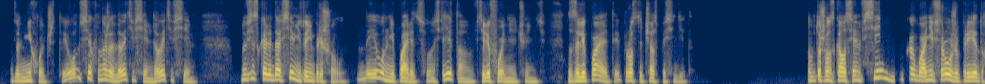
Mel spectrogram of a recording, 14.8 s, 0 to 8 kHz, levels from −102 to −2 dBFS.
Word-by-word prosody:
Вот 125 -1 -9
он 125 +1 -1
не 140 - +1
хочет, 100 -7 -8
и - - -5
он 130 - -1
всех 210 0 -2
вынуждает: 170 -8 +1
"Давайте 170 +4 0
в 135 - -12
7, 110 -4 -5
давайте 145 +5 0
в - - -15
7". 100 -5 -9 0.7
Но 180 - -1
все 205 +4 -3
сказали: 190 -2 +3
"Да, 175 +1 +5
в 150 - -8
7". 220 +6 +1
Никто 150 0 +1
не 140 - +1
пришёл, 105 -6 -5 0.2
да 175 -8 -4
и 125 - +2
он 125 - +2
не 125 -2 0
парится, 105 -3 +1
он 115 - -6
сидит 185 - 0
там 100 -4 -7
в - - -29
телефоне 120 -6 +1
чё-нибудь, 100 0 -11 0.3
залипает 135 - +3
и - - -6
просто 140 -5 -1
час 120 -1 -2
посидит. 100 -2 -12 1.8
Ну 140 - -2
потому 140 - +3
что 155 - 0
он - - +1
сказал 150 +3 +5
всем 160 -1 -2
в - - -11
7, 240 - -1
но 190 - -16
как 185 -3 0
бы 150 -2 +6
они 165 +4 +2
всё 165 +4 -2
равно 190 - +8
уже 135 -4 +1
приедут 135 -2 +2
135 Hz, 225 wpm, -22 LUFS, 110-160 Hz, 1.8 s, равно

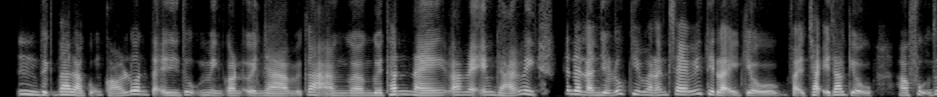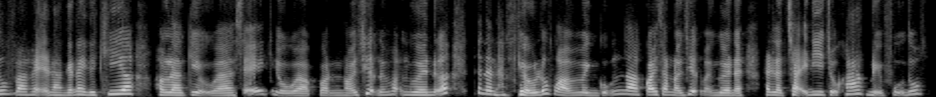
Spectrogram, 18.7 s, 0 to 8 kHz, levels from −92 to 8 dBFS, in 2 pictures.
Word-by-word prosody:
Ừm, 260 -4 -2
thực 220 -1 +1
ra 240 -1 +5
là 195 -5 +5
cũng 235 +6 -8
có 170 +1 -2
luôn, 275 +1 +2
tại - - -1
ví 195 -1 -3
dụ 235 - -3
mình 190 -3 -8
còn 185 -1 0
ở - - -2
nhà 170 -2 +2
với - - -7
cả 225 -5 +2
ng 185 0 -2
người 190 0 0
thân 255 0 +2
này, 190 -2 +2
ba, 225 - +2
mẹ, 225 - 0
em 230 -1 -1
gái 185 +4 0
mình, 280 -4 -1 0.3
thế 290 - -3
nên 275 -3 +3
là 195 -1 +6
nhiều 200 0 -1
lúc 285 +8 -2
khi 280 -3 -3
mà 220 -3 -2
đang 210 +4 -2
xem 250 0 +3
ấy 310 +3 -3
thì 265 -4 +1
lại, - - +5
kiểu, 480 0 0
phải - - +1
chạy 225 - +2
ra, 235 0 +4
kiểu, - - -2 0.2
à, 195 -1 0
phụ - - -4
giúp 290 +1 -4
ba 245 -1 +2
mẹ 230 0 -1
làm 205 -1 -3
cái 205 - 0
này 250 -2 +1
cái 215 - -1
kia, 295 +2 +6 0.2
hoặc 220 -3 -1
là, 205 -1 +4
kiểu, 210 0 -3 0.2
sẽ, - - -1 0.2
kiểu, 180 -5 -4 0.2
còn 185 -1 -5
nói 190 +2 -2
chuyện 280 -2 0
với 220 0 -7
mọi 255 -1 -5
người 220 -1 0
nữa. 355 - +3 0.3
Thế 385 - -4
nên 280 -4 +2
là 220 - -6
nhiều 200 -6 +6
lúc 285 +7 0
mà 215 -6 +4
mình 195 -2 -5
cũng, 260 +9 -7
a, 260 -2 +7
quay 240 0 +6
sang 240 -2 -1
nói 190 -1 -2
chuyện 255 -1 +1
mọi 240 - -8
người 195 0 0
này, 180 0 +1 0.2
hay 230 -2 0
là 200 - +2
chạy 240 +6 +2
đi 235 +1 -3
chỗ - - -2
khác 280 +1 0
để 225 - -4
phụ - - -7
giúp, 295 +3 -5
220 Hz, 285 wpm, -24 LUFS, 195-255 Hz, 0.3 s, a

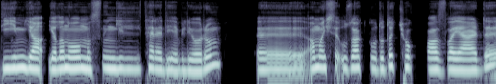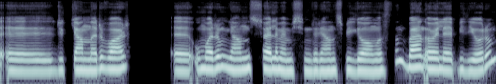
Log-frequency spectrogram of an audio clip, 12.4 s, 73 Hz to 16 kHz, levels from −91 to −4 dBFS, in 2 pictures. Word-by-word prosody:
diyeyim, 210 +1 +3
ya 200 -2 +3
yalan 195 +2 +3
olmasın, 205 0 +2
İngiltere 195 -1 -1
diye 180 -1 -2
biliyorum, 180 +8 0 0.5
ııı, 95 -7 -1
ama 215 +1 +2
işte 210 - -3
Uzak 210 +2 -2
Doğu'da 195 -1 -3
da 235 - +2
çok 215 -1 -5
fazla 190 -1 +1
yerde, 180 -7 +1 0.6
ııı, 175 - -9
dükkânları 180 +2 0
var. 195 +2 +3 0.6
Iıı, 170 -1 +1
umarım 200 +3 +1
yanlış 195 +1 0
söylememişimdir. 175 -3 0
Yanlış 175 +1 -2
bilgi 180 -1 -1
olmasın. 175 - -1
Ben 220 0 +4
öyle 190 -2 +2
biliyorum, 185 - -1
190 Hz, 140 wpm, -23 LUFS, 175-205 Hz, 0.6 s, Ben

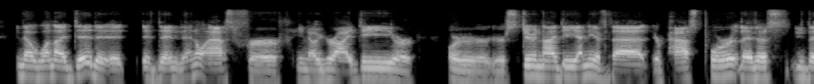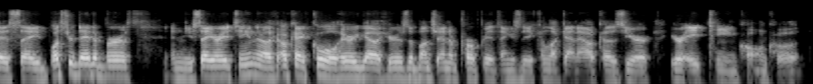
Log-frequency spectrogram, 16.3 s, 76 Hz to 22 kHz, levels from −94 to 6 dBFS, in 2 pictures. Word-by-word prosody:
you 135 - -9
know, 130 -1 +1
when 130 +1 -1
I 125 - +4 0.2
did 165 - +3
it, - - -3
it 110 - -6 0.2
it 115 - -8
did 110 -1 +1
and 110 - -10
they 125 - -7
don't 130 - -2
ask 105 0 -7
for, 95 - -2 0.4
you 110 - -10
know, 105 0 -3
your 105 - 0
ID 100 - -8 0.4
or 95 - -1 0.4
or - - +1 0.3
your 95 - -6
student 135 -2 0
ID, 120 - -4 0.2
any 140 0 -2
of - - -15
that 100 -1 +5
your - - -7
passport, 130 +4 0
they 120 - +3
just 120 - +1 0.2
you 120 - -8
they 120 - +6
just - - -1
say, 115 - +4 0.2
"What's 140 +1 +3
your 165 - 0
date 150 0 +7
of 140 - -10
birth?" 130 0 +2 0.4
And 115 - -10
you 110 - -5
say 135 - +5
you're 130 0 +5
18, 140 +3 -2
they're 140 -4 +1
like, - - -6
"Okay, 140 - +4
cool, 125 -5 +6
here 120 +1 +4
you 120 - -4
go. 115 - +6
Here's 115 0 -3
a - - -1
bunch 115 0 -2
of - - -3
inappropriate 110 0 -4
things 100 0 -8
that 100 - -8
you - - -8
can 105 - -12
look 100 - -6
at - - -2
now - - -2
'cause 485 -1 -5
you're 485 -1 -1 0.2
you're - - +1
18," - - -2
quote, - - -8
unquote. 485 -1 -11
120 Hz, 255 wpm, -24 LUFS, 110-135 Hz, 0.4 s, date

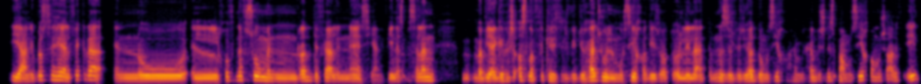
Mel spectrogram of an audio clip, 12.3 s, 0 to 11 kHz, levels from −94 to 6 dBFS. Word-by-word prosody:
يعني 130 -3 +2
بُصّي 170 +4 -4
هي 165 -2 +4
الفكرة 175 +4 0
إنّه 120 -1 +5
الخوف 120 +6 0
نفسه 165 0 +4
مِن 120 -6 0
رد 135 +3 0
فعل 125 -3 -1
الناس، 115 0 -5
يعني 95 +1 -17
في 120 +5 -4
ناس 125 +1 -7
مثلًا 140 0 -1 0.5
م 120 +2 -11
ما 125 - +2
بيعجبهاش 130 +2 +2
أصلًا 155 0 -1
فكرة 135 -3 -4
الڤيديوهات 120 +5 0
والموسيقى 120 -1 +1
دي، 120 0 0
تقعد 120 0 -6
تقول 115 - -2
لي: 120 - +3
"لأ، 120 - +1
أنتَ 120 -1 -10
منزل 120 -1 -3
ڤيديوهات 120 +3 0
بموسيقى، 130 +3 -6
وإحنا 130 -1 -19
ما 125 - -16
بنحبش 130 +2 -9
نسمع 145 +3 -7
موسيقى." 125 +7 -2
ومش 140 0 -12
عارف 145 0 -7
إيه، 330 +3 +2
125 Hz, 190 wpm, -22 LUFS, 120-140 Hz, 0.5 s, إنّه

